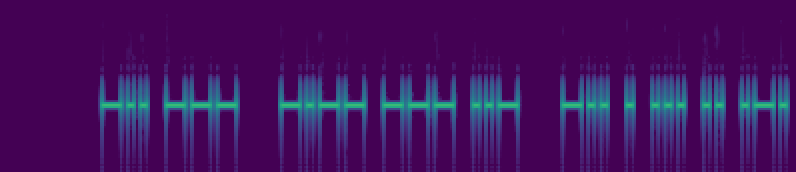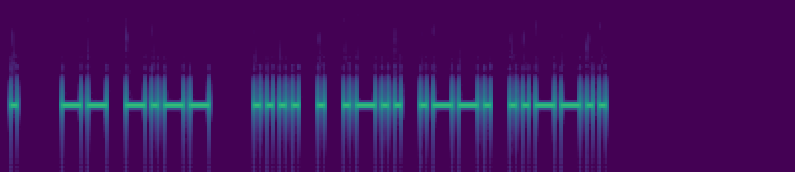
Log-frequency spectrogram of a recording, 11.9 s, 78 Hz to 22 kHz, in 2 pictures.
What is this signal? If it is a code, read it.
Morse code, heard as a keyed tone, about 25 wpm, 700 Hz. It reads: DO YOU DESIRE MY HELP?
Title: Sentences from Top 1100 Words 25wpm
